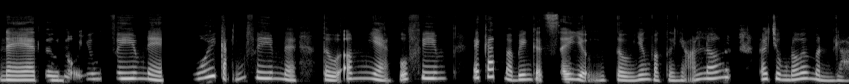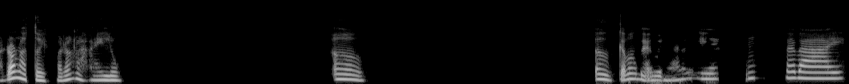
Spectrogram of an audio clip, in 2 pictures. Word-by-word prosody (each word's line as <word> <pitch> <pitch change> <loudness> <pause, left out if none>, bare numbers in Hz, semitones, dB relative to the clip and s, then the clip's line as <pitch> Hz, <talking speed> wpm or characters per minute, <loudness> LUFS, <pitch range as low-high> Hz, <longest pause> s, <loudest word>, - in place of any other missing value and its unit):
nè, 205 0 +5
từ 200 - 0
nội - - -6
dung 250 +1 -5 0.2
phim 270 -1 +3
nè, 215 -6 +4 0.3
bối 310 +10 +3
cảnh 250 +3 -3
phim 280 -3 +1
nè, 210 -4 +1 0.3
từ 195 -3 +4
âm 280 +1 0
nhạc 225 -9 +1
của 235 - +3
phim, 280 +1 +1 0.3
cái 310 - +3
cách 350 +2 +3
mà 225 - +2
biên 225 +3 +2
kịch - - 0
xây 245 - +1
dựng 200 -2 +1
từ 195 -4 +2
nhân 225 +5 +1
vật 195 -5 -2
từ 185 - -1
nhỏ 185 +3 -4
đến 245 - -1
lớn 275 +3 +3
á. 335 - -1 0.3
Nói 250 - +3
chung 240 -4 0
đối 220 - +3
với 275 +1 +3
mình 205 -8 -1
là 180 0 -5
rất 280 - +7
là 255 - +4
tuyệt 185 -4 +1
và 180 - -3
rất 230 +5 0
là - - +1
hay 200 0 0
luôn. 195 -1 +2 2.1
Ờ. 230 -5 0 2.3
Ừ, 235 -3 +1
cảm - - +1
ơn 255 -1 0
bạn 200 -3 -1
vì 195 - -1
đã 195 - -3
lắng 255 +3 -7
nghe. 255 -1 -2 0.3
Ừm. 285 +1 -6 0.3
Bye 295 0 +1
bye. 275 -1 +3
240 Hz, 200 wpm, -23 LUFS, 200-275 Hz, 2.3 s, rất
